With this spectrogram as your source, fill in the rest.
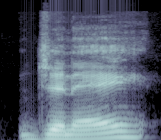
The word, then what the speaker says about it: Janae: Oh no, Janae. I don't know if it's Jana or Janae. I know a girl spells her name just like yours, and she pronounces it Janae.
